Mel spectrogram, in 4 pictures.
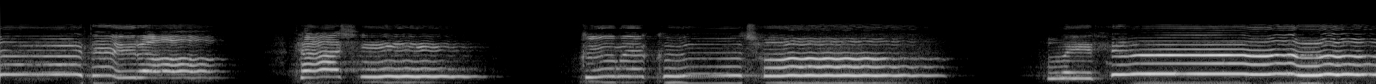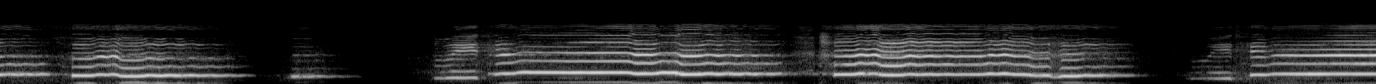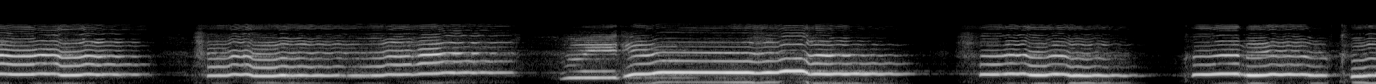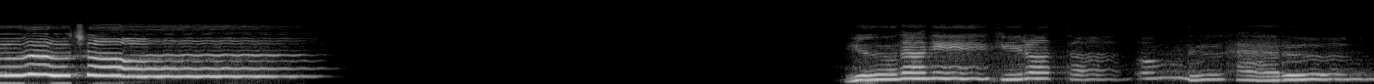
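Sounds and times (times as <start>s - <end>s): man singing with vibrato: 0.0s - 5.0s, 5.8s - 9.6s, 10.4s - 17.3s, 18.1s - 44.7s, 49.7s - 55.0s
breath: 2.5s - 3.0s, 17.6s - 18.1s, 21.7s - 22.0s, 25.2s - 25.6s, 29.1s - 29.5s, 32.8s - 33.2s, 36.7s - 37.3s
man humming a melody: 11.2s - 17.3s, 18.4s - 25.2s, 26.5s - 44.7s.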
